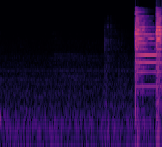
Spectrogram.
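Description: After a quiet lull, a ring bell is struck once near the end and rings on with a clear metallic tone, the cue for a change to the next topic.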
